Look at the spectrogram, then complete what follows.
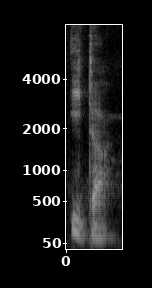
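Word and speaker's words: η: तो अगर हम यहाँ पे कांस्टेंट ऑफ प्रोपोर्शनलिटी लगाएंगे तो कांस्टेंट ऑफ प्रोपोर्शनलिटी जो यहाँ पे यूज होता है दैट इज कॉल्ड एज या प्रोनाउंस्ड एज ईटा, ठीक है।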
